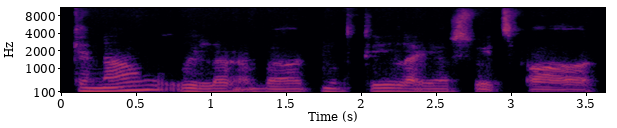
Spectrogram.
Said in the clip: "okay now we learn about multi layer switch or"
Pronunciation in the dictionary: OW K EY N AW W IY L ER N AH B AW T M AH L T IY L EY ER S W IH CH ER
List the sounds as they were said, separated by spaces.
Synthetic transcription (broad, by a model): K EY N AW W IY L ER N AH B AW T M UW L T IY L EY ER S W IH S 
